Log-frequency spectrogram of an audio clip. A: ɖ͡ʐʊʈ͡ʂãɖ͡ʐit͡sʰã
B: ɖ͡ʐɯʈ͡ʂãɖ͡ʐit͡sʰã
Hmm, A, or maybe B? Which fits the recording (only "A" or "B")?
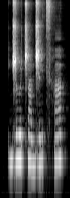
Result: B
